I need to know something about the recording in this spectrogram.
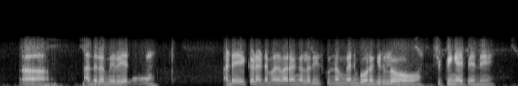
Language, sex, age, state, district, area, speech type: Telugu, male, 18-30, Telangana, Yadadri Bhuvanagiri, urban, conversation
